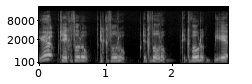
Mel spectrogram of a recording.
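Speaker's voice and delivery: self-important, arrogant mayor voice. Retelling the mayor on the red carpet: impression of the arrogant mayor. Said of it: "Do you like my impression?".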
